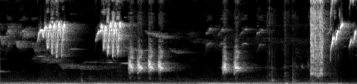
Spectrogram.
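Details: Night lure recording of a Brown-chested jungle flycatcher for kept birds: short high buzzy phrases alternating with lower rapid chattering notes, separated by brief gaps, over a steady low background hum.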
